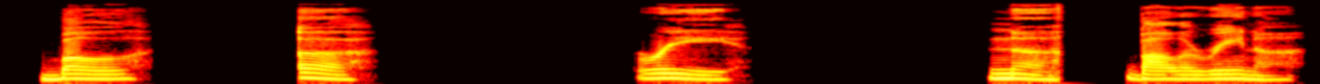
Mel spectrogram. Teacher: Emphasize ree and keep ball soft. The nuh is light and quick.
